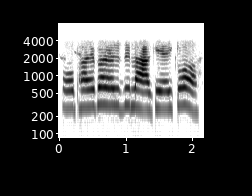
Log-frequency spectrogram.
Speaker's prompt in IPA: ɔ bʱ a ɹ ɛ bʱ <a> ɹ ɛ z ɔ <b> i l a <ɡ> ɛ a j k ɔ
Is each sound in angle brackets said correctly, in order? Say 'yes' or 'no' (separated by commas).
yes, no, yes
